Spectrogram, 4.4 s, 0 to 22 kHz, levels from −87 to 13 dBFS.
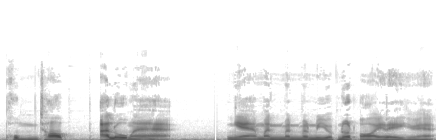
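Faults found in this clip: Hard-edged silent hole in the speech, 2.14–2.17 s, about 27 ms; gap between stream segments at the segment join, fits 1 s segments. Timestamps leave a gap that is padded with silence. Unlike packet loss, no audio is missing; the speech resumes intact, just delayed.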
